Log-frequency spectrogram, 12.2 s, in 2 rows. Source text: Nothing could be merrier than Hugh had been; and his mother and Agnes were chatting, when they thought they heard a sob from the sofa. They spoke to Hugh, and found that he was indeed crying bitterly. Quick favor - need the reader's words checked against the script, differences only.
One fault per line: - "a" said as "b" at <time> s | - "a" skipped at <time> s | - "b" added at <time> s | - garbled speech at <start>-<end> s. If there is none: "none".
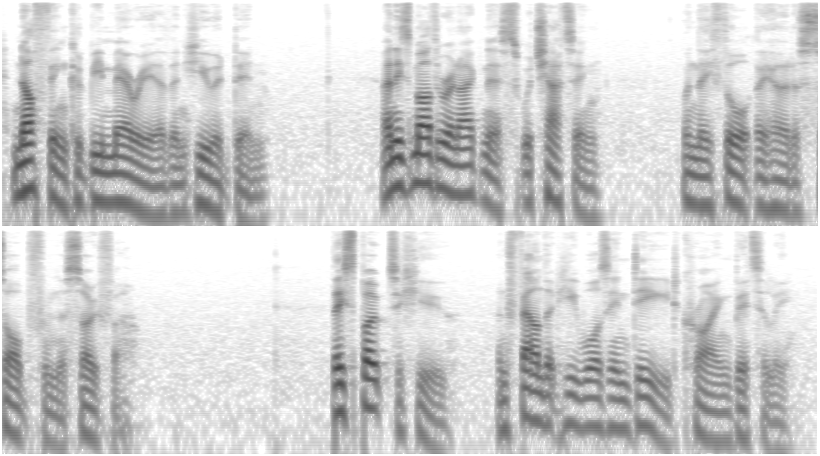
none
